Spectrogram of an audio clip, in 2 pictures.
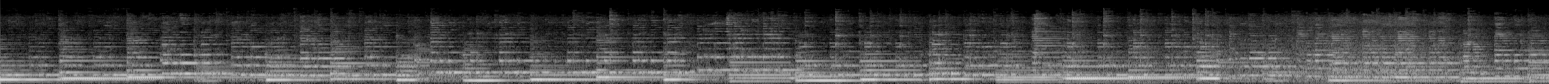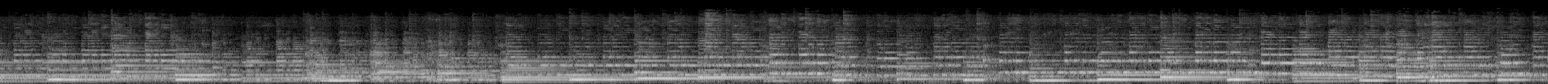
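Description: Solo nylon-string classical guitar played fingerstyle: a plucked melody over bass notes, running steadily throughout.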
